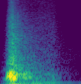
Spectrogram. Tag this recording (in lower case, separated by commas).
swoosh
